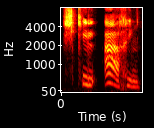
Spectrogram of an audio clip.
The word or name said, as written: xkyilajin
